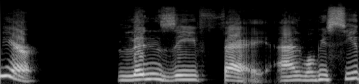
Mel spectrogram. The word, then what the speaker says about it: Lindsay: see a name here Lindsay Fay and when we see this word the name Lindsay some might read this as Lind say right linday but actually the word is Lindsay the name is Lindsay and Lindsay Fay and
